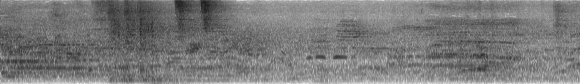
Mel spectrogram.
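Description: A band plays loud live music on electric guitars and keyboards.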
